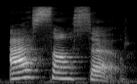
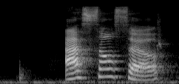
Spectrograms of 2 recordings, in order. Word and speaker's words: ascenseur: The second one is ascenseur. This is an elevator. Ascenseur, okay? Here we have 1, 2, 3, 4 syllables. Escalier. The second word, ascenseur. 3 syllables. Ascenseur.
